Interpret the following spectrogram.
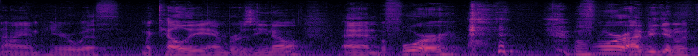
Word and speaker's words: Ambrosino: So my name is pronounced, even all my friends never really say it right, but it's Michele Ambrosino. It's spelled M-I-C-H-E-L-E like Michael.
